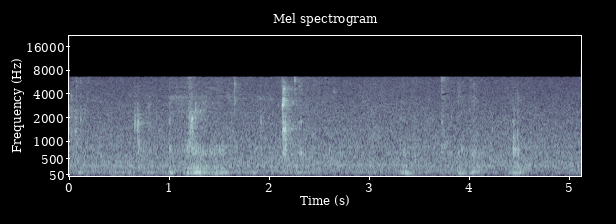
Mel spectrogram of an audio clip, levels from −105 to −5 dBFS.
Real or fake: real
